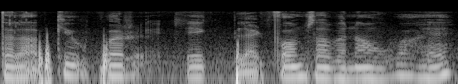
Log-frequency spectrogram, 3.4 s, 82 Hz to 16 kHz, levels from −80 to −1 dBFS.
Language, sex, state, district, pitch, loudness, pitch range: Hindi, male, Gujarat, Valsad, 120 Hz, -23 LUFS, 115-135 Hz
